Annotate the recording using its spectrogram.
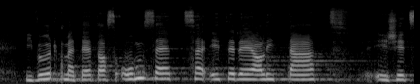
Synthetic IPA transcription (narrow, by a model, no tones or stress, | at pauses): ʋiːʋʏɾdməd̥ɛd̥ɑsʊmsɛt͡səʔɪd̥ərʁeɑlit̪ɛːt | ɪʃɪt͡s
